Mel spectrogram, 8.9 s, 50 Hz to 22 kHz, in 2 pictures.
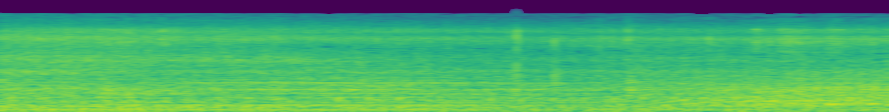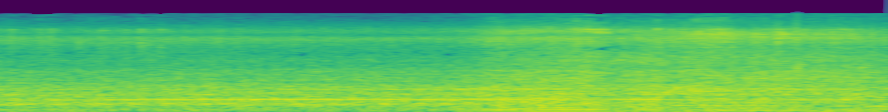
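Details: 2001 Suzuki XL7 engine ticking over with a light, regular creak about three times a second above the hum. It is worse when warmer and occurs at very low throttle, even in park or neutral. Source not identified.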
